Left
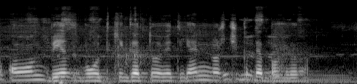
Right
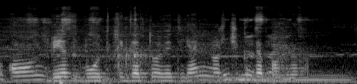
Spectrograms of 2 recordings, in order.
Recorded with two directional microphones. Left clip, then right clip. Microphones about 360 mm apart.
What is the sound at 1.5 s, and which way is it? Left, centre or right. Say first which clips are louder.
Speech: left 6 dB; centre.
